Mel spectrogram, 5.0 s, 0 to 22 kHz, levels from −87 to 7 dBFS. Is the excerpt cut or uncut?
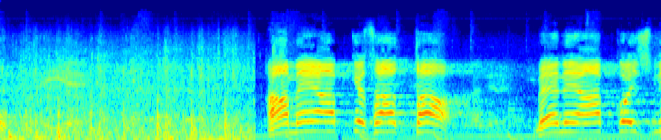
cut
